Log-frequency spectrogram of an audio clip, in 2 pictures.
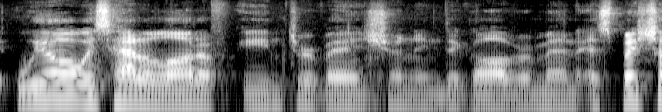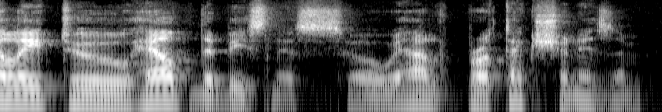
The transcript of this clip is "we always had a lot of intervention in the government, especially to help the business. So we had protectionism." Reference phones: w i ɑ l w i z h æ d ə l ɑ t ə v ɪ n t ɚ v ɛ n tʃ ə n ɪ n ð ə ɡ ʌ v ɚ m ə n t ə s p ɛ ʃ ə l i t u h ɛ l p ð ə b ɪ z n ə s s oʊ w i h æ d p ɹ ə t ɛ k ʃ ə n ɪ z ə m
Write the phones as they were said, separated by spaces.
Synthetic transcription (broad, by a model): w i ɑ l w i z h æ d ə l ɑ t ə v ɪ n t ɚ v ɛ n ʃ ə n ɪ n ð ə ɡ ʌ v ɚ m ə n t ə s p ɛ ʃ ə l i t u h ɛ l p ð ə b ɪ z n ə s s oʊ w i h æ d p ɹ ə t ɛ k ʃ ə n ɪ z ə m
